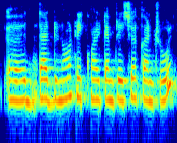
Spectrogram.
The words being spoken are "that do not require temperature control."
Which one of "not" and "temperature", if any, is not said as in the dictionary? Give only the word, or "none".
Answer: none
